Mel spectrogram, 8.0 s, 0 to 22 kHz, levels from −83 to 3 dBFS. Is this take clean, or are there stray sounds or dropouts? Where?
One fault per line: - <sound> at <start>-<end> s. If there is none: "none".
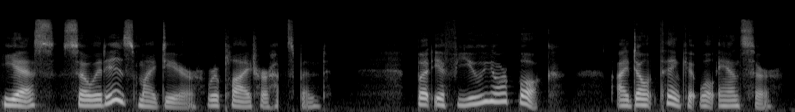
- dropout at 2.8-2.9 s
